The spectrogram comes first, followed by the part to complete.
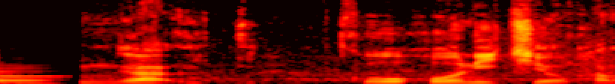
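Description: The last piano note of the background music cuts off at the start. After that come short, faint phrases of a man's voice over a light hiss, as from a keirin race broadcast's announcer audio.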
